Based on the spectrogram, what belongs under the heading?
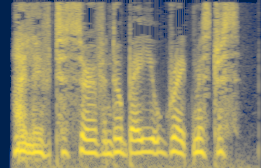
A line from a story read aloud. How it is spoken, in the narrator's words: Alviarin panted between kisses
